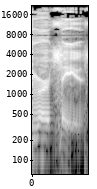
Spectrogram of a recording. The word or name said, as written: mercies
